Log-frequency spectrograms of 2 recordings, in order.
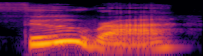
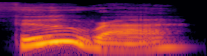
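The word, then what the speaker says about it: תורה: So when you put it together, you get Thura, Thura. So like we just went over and talked about, thanks means thuda, or pronounced thuda, as we saw in Strong's H8426, and the word Torah, as it's commonly known, is thura, which means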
